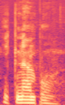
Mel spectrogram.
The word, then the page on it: iknampu: Biak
